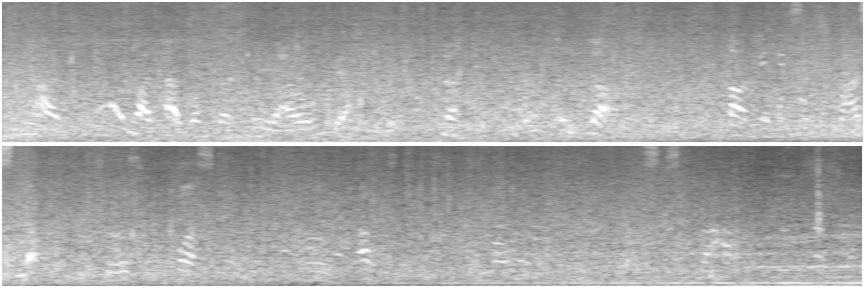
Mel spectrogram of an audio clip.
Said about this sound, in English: Sometime later, the sound of small boats rub up against the port side, and voices call out in Arabic.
